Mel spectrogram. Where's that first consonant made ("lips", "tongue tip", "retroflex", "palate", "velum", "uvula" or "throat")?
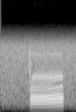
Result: lips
